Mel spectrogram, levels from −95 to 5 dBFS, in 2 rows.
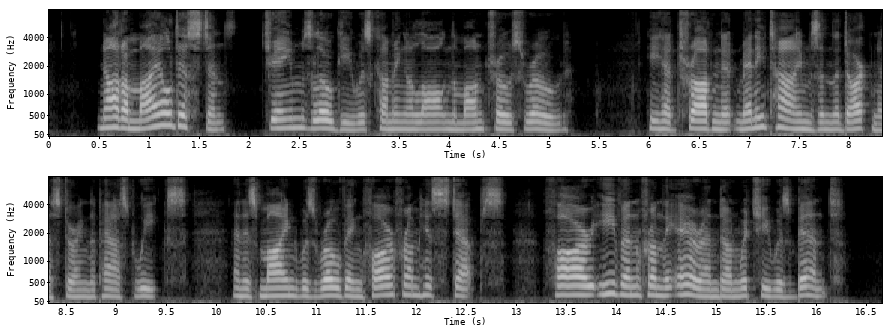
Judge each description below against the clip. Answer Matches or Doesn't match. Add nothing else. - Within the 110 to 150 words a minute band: Doesn't match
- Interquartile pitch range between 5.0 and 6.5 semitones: Doesn't match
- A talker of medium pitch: Matches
